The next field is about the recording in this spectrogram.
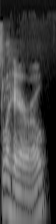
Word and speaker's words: ligero: Some people pronounce it ligero, but it's ligero, or that's Spanish for light.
